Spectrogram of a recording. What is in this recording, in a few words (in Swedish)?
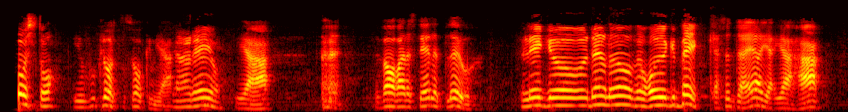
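Bosjökloster Skåne, dialekter; Folkminnen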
